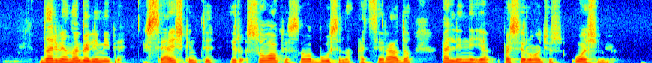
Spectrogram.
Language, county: Lithuanian, Kaunas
